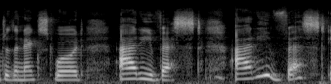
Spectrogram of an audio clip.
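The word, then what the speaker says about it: arriviste: Arrivest, ये जो शब्द है इसे हम arrivest की तरह प्रोनाउंस करते हैं, arrivest।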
